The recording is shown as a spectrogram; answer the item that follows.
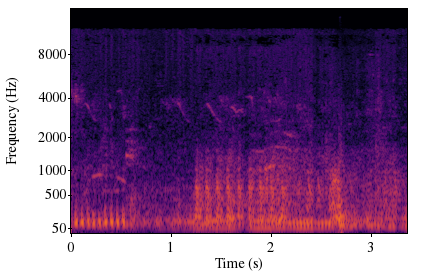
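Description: Chickens calling in a farming district of Kandahar during wartime: a quick run of rhythmic clucks gives way to louder, sustained squawks and cackling calls.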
